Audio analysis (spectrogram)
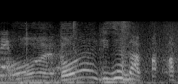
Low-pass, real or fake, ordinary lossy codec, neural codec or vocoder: none; fake; none; codec, 16 kHz, 0.5 kbps, X-Codec, HuBERT features, trained on balanced general audio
